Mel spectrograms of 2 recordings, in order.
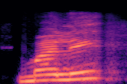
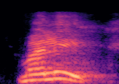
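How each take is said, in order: No difference in how they are said.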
